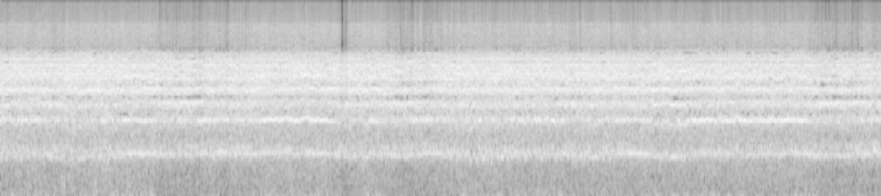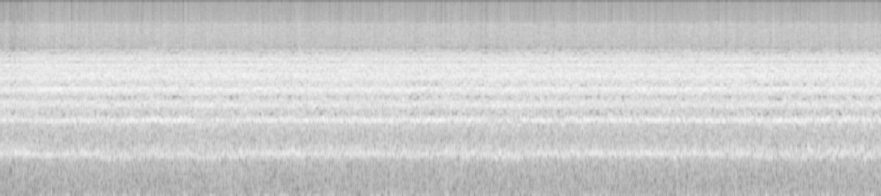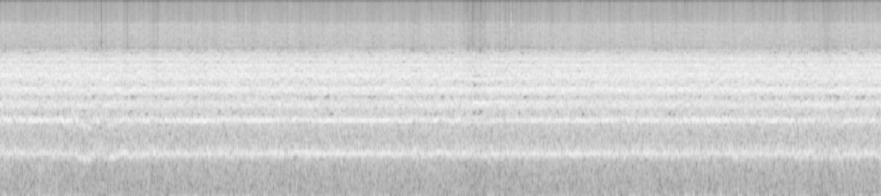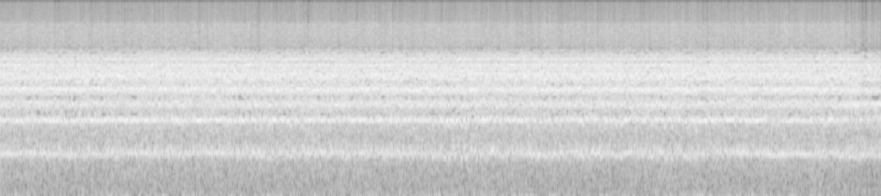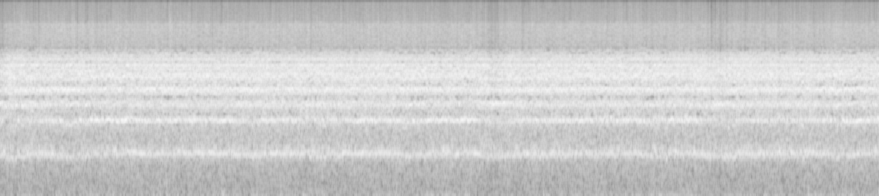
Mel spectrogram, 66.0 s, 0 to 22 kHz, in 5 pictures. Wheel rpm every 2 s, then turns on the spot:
220, 230, 230, 230, 220, 230, 220, 230, 230, 230, 230, 230, 220, 230, 230, 240, 230, 230, 230, 230, 230, 240, 230, 230, 230, 230, 220, 230, 230, 230, 230, 230, 230.
none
